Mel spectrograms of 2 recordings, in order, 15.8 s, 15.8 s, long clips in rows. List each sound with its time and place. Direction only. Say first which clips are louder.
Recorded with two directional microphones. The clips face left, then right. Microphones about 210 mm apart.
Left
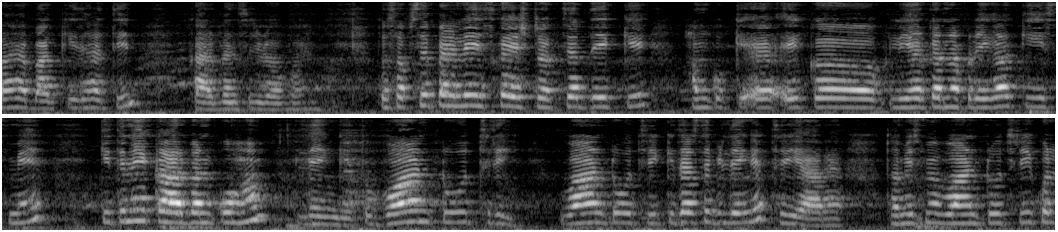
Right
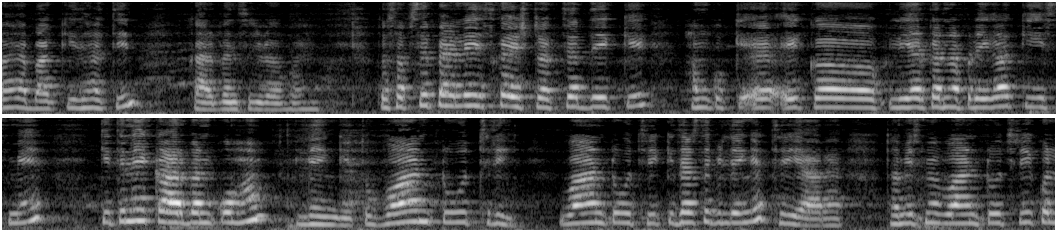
0.0 s a woman's voice: right 3 dB; 40° right (ahead or behind)
8.7 s a woman's voice: right 5 dB; 45° right (ahead or behind)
